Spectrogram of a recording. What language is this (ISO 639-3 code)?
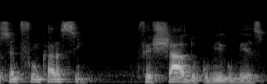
por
